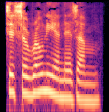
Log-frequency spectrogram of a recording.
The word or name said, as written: ciceronianism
